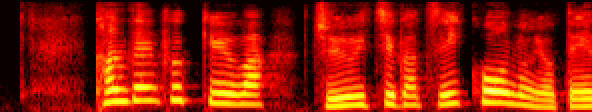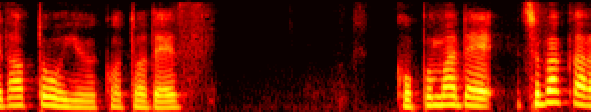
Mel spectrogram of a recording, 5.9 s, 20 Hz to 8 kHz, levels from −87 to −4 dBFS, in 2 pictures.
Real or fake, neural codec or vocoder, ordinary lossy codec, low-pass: fake; codec, 16 kHz, 1.1 kbps, Voila-Tokenizer; none; none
